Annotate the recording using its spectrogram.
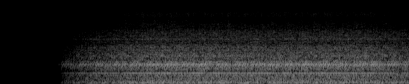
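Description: Silent for the first half second, then a fire engine's diesel engine running steadily at the scene, a low rumble with a steady hum held over it.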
